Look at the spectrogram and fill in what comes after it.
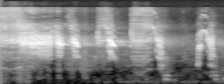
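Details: Shrill, piercing monkey screams, a long harsh squeal at the start followed by several short high-pitched bursts, a brief pause, then two more sharp squeals.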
